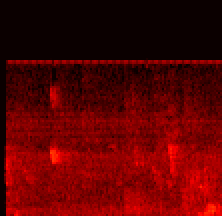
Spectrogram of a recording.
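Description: Small birds chirping faintly over steady outdoor background hiss: one short high chirp about half a second in, and a few fainter chirps near the end.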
